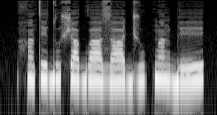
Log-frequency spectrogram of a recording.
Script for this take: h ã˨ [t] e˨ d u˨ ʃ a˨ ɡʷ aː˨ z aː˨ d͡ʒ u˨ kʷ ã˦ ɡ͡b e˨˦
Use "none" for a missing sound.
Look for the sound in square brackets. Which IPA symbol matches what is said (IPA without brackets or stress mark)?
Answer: t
